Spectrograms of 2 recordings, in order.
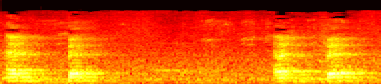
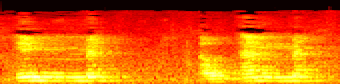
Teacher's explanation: الأخ طبعا أنت عايز تجيب فيها همس، فبدل ما بيجيب الهمس من المخرج بتاعها، هي طبعا لما بتبقى ساكنة المخرج بتاعها بيضيق شوية، بس عندك جميع الحروف لما بتكون ساكنة بيحصل فيه تصادم في المخرج. يعني أب حصل فيه تصادم في الشفتين عشان تطلع الباء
